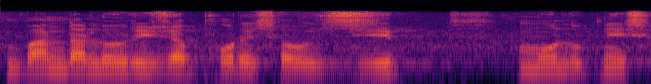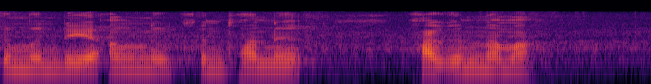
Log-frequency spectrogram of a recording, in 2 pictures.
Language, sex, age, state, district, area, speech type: Bodo, male, 45-60, Assam, Kokrajhar, rural, read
